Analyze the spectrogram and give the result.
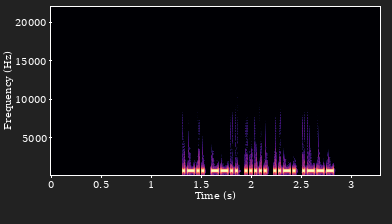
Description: Morse code, heard as a keyed tone, about 52 wpm, 700 Hz. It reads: LZ5FJ
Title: DXCC-100 Call Signs - 5 Characters - Repeated 2x - 50wpm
